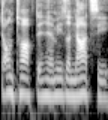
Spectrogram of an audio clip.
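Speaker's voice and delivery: urgent, insistent yelling, called out loud. Retelling how a protester followed him to interviews: imitating someone yelling. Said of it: "yelling at people".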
